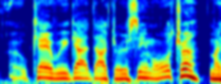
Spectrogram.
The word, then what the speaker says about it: Malhotra: Malhotra is exactly the right pronunciation. Wow. That's the Indian pronunciation.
